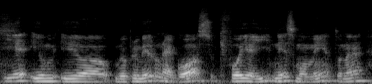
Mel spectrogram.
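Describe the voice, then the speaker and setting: A man in his thirties from Minas Gerais with a Mineiro accent, a hoarse startup founder telling stories as a podcast guest. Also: mid-range voice, normal speed. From Minas Gerais, Brazil. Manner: chatty, animated storyteller, many restarts. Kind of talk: casual interview storytelling.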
